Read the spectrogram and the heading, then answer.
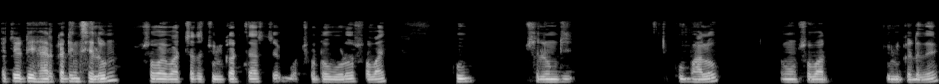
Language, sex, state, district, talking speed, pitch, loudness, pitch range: Bengali, male, West Bengal, Jhargram, 145 wpm, 125 Hz, -20 LUFS, 120-135 Hz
